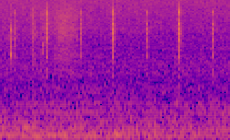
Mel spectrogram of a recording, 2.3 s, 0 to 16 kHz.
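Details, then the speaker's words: 2024 Mercedes-AMG CLA35, turbocharged 2.0-liter four-cylinder: soft, light, evenly spaced turn signal clicks about three per second over a quiet engine hum; normal. "Oh, it's such a light tapping. I really enjoy that for its subtlety."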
